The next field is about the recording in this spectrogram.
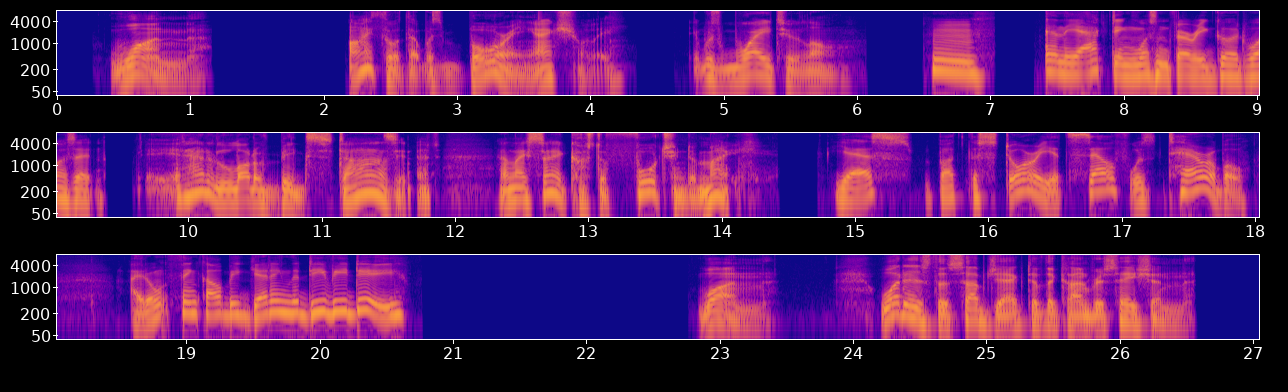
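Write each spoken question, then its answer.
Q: What is the subject of the conversation?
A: A movie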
